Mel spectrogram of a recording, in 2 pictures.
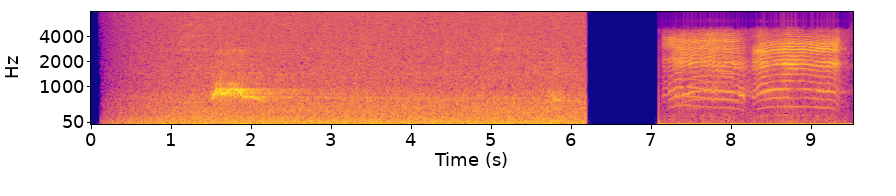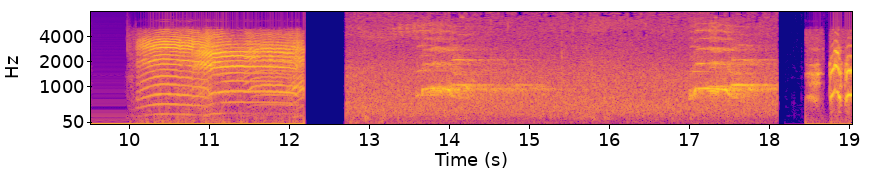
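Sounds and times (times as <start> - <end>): steady hiss: 0.2 - 6.2
sheep bleating: 7.1 - 12.2.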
